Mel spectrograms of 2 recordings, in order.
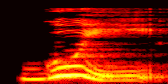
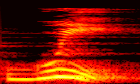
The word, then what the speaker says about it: GUI: The acronym GUI is pronounced GUI or GUI with a hard G.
